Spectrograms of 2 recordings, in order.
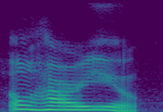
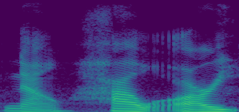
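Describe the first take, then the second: First: It is said casually, without real interest. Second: It is said sincerely, with real concern.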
